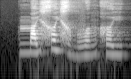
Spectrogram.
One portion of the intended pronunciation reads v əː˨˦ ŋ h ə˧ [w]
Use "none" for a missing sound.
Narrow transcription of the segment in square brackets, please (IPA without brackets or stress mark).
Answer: j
